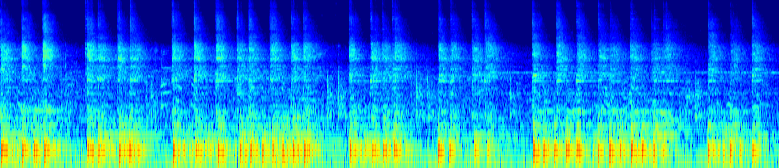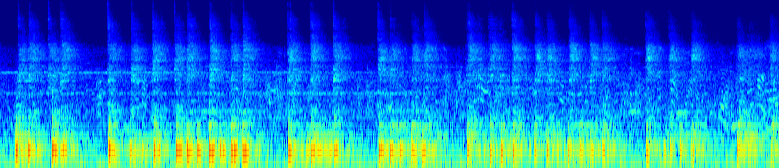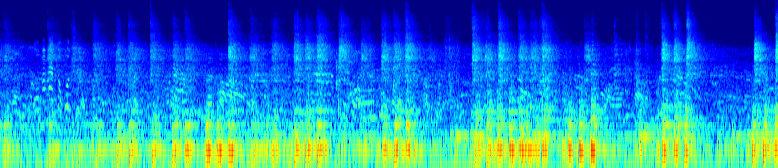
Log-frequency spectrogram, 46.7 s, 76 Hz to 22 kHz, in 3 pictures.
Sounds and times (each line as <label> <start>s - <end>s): Traditional and modern variety shows 0.0s - 46.7s
Walking on the road 0.0s - 46.7s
